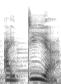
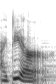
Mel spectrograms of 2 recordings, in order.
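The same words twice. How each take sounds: First: The word ends without an r sound. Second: The word ends with an added r sound. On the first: The speaker calls it right. "注意这个idea 没有r" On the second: The speaker calls it wrong. "所以不能说idea，不能r"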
